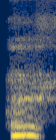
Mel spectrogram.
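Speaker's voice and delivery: long breathy groan of annoyance; exasperated ugh. Real, not acted. Annoyed by inner critical voice.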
